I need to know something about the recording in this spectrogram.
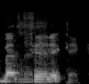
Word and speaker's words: Mephitic: And my 8 is Sanctarium into Methic. That's how you say it, right? Methic or Methic? Mephitic. Mephitic, okay.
